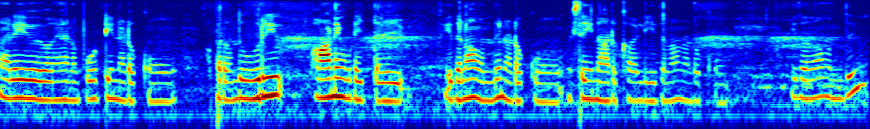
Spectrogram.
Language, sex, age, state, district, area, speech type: Tamil, female, 18-30, Tamil Nadu, Nagapattinam, rural, spontaneous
